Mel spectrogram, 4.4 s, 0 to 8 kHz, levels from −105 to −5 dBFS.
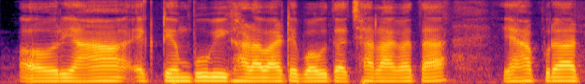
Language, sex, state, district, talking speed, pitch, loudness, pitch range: Bhojpuri, male, Uttar Pradesh, Deoria, 175 wpm, 130 Hz, -16 LUFS, 120-130 Hz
